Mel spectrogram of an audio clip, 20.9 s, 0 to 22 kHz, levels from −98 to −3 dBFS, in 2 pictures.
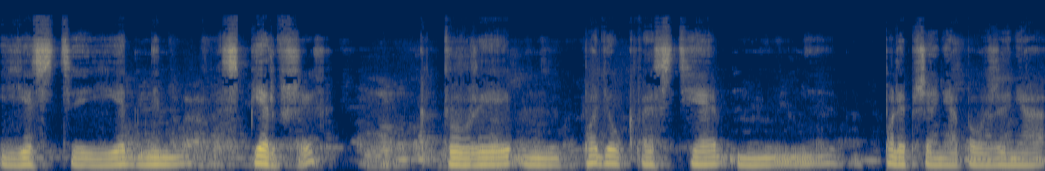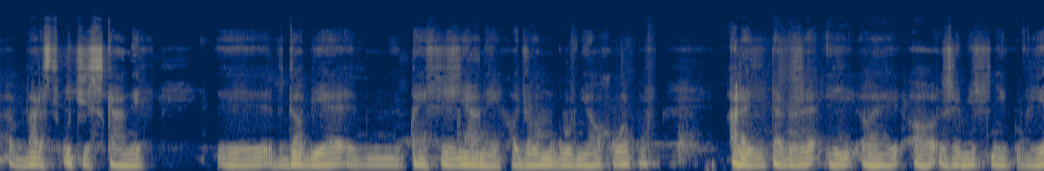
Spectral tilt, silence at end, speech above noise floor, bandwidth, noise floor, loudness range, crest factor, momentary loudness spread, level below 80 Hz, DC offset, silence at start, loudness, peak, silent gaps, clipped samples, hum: -5.5 dB/octave; 0 s; 36 dB; 14.5 kHz; -73 dBFS; 6 LU; 24 dB; 13 LU; -74 dBFS; under 0.1%; 0 s; -38 LUFS; -14 dBFS; none; under 0.1%; none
